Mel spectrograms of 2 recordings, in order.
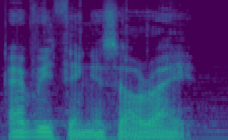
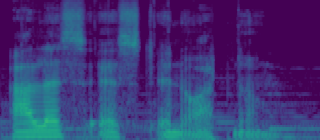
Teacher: German, sometimes there's a mini pause before each individual word.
